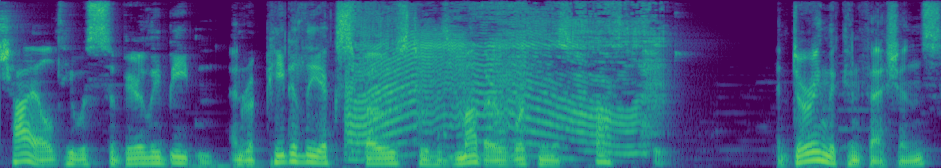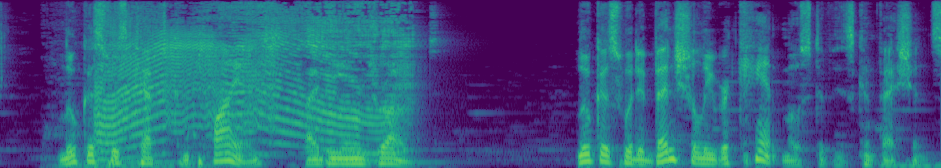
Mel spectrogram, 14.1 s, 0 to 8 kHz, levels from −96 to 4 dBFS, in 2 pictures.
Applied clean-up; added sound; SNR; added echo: classical method log-MMSE.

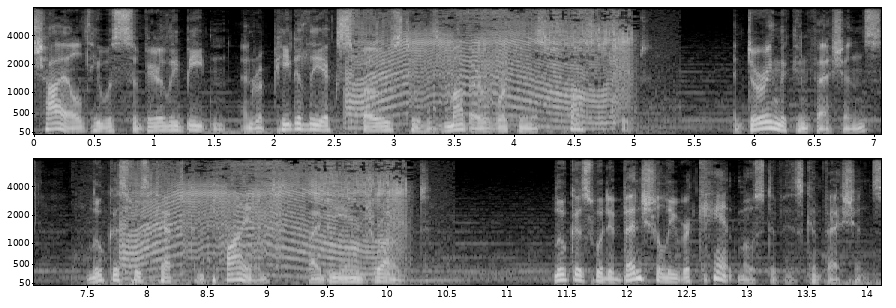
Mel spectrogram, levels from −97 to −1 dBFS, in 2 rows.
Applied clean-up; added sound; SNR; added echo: none; Fart; 3 dB; none.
